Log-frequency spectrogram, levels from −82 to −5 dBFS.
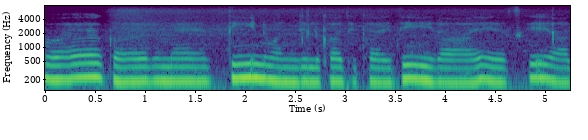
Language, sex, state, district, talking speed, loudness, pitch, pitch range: Hindi, female, Bihar, Gopalganj, 150 wpm, -28 LUFS, 190 Hz, 185-210 Hz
